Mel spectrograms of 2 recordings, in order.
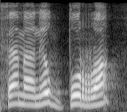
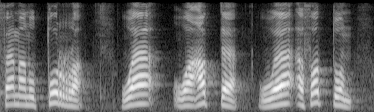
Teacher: فهنا يجب إظهار الضاد قبل الطاء، وكذلك الظاء قبل التاء · Shown in: first take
